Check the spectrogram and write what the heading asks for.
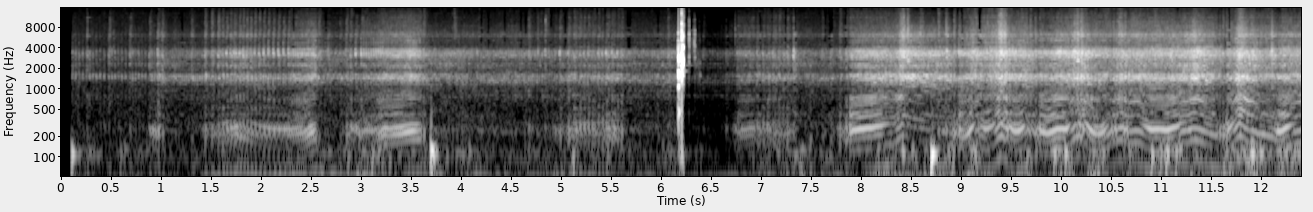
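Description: Husaberg TE300 two-stroke enduro engine revving up and down with the throttle on a trail ride. A single sharp crack about halfway through is the loudest sound, followed by a brief lull before the engine picks up again and runs harder. There are a couple of lighter knocks as well.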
